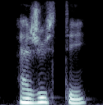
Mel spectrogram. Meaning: to adjust; tweak
- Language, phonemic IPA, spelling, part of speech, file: French, /a.ʒys.te/, ajuster, verb, Fr-ajuster.ogg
